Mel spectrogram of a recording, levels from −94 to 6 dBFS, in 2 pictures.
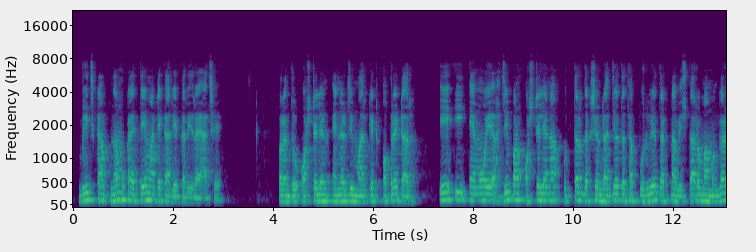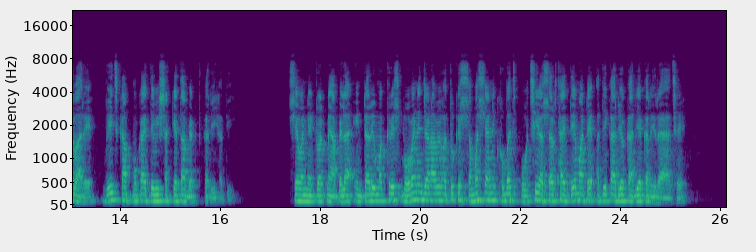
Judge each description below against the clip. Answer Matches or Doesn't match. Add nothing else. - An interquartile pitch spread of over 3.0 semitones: Doesn't match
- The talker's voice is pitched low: Matches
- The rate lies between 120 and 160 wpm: Matches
